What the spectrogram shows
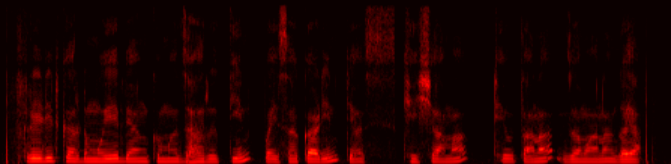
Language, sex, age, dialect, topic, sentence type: Marathi, male, 51-55, Northern Konkan, banking, statement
